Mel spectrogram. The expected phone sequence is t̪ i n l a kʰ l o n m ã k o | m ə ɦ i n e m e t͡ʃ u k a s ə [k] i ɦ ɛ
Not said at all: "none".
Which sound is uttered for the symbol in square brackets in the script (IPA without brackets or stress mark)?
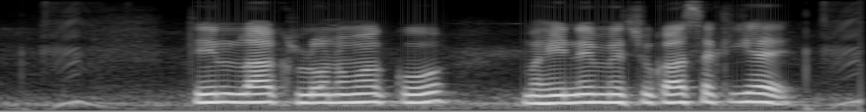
k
